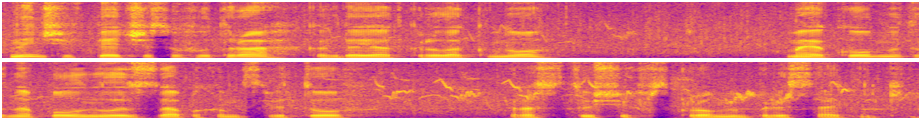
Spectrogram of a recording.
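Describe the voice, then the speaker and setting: An actor playing an observant, world-weary officer narrating his diary in a radio play, measured and lyrical. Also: deep voice, darkish tone, slight background noise, close to an everyday voice. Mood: contemplative.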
